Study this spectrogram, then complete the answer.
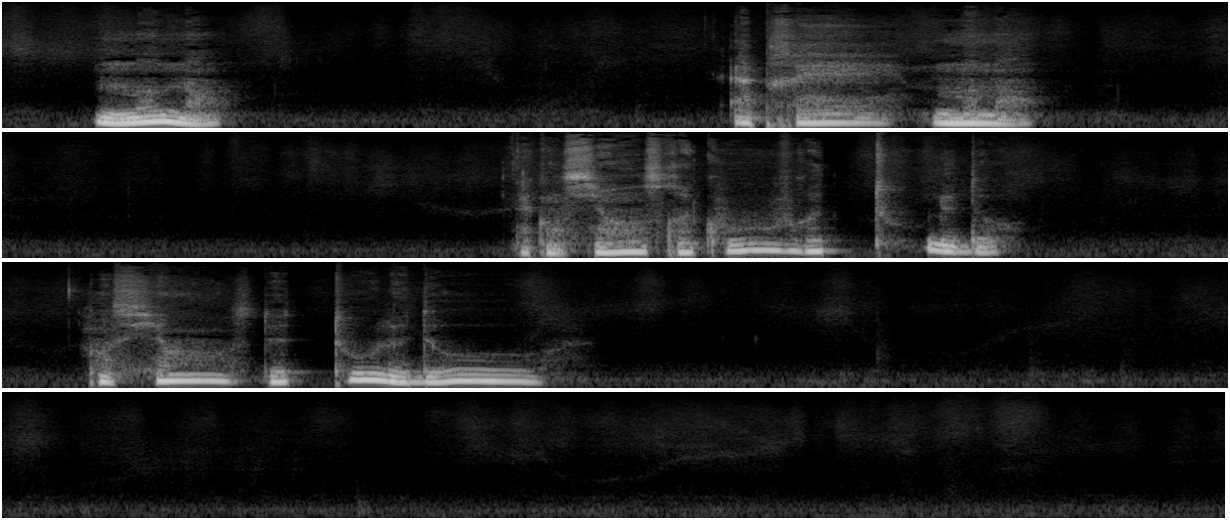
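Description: A man rubs his hands together softly.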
